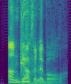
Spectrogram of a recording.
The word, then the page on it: ungovernable: British English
